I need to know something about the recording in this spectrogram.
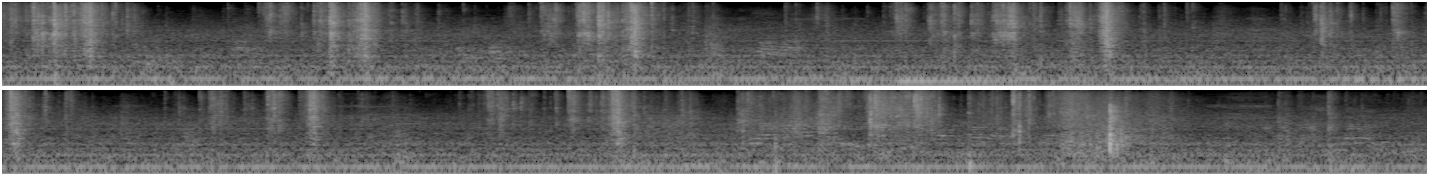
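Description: Trading-card pack wrappers crinkling and cards being handled, in short, irregular rustles over a steady low hum.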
